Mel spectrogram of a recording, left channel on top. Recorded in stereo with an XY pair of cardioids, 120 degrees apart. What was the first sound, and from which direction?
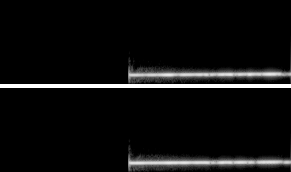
An alarm, 15° right.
